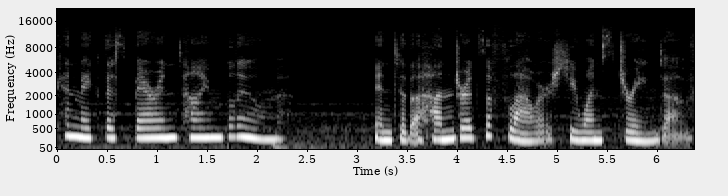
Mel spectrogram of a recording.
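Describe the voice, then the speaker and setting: An actress voicing an enigmatic, gentle young woman from a video game, speaking in a measured, poetic and faintly teasing way. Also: on the high side, fairly even intonation. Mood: solemn, wistful. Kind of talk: video game character voicelines.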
